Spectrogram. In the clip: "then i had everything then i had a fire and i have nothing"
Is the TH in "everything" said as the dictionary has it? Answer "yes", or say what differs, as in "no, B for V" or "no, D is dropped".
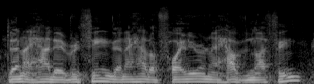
yes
